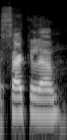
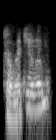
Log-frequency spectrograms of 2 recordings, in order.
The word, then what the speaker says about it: curriculum: So now I'm going to talk about your circulum. I can't even never pronounce this word. You know what I'm talking about, right? Curriculum.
